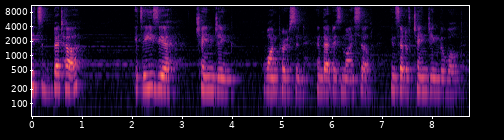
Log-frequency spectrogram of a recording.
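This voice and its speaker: A medium-pitched yoga instructor from India, in their 40s, leads a class and gives a pep talk in Indian-accented English, their first language being Hindi or Punjabi. Cues are gentle, encouraging, simple and repeated, with "good" said constantly. The distant mic catches an echoey room and faint music.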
